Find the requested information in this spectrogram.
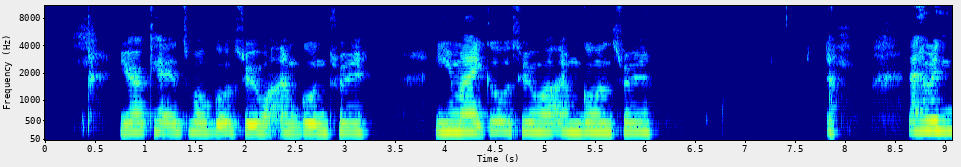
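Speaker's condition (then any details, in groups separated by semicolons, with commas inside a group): Motor neurone disease; onset in left hand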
